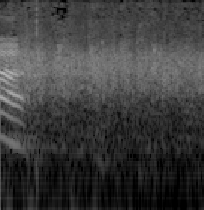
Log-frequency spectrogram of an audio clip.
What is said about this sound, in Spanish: Un aplauso para los tres, por favor.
